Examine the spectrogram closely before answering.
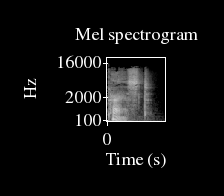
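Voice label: "pest", British English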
